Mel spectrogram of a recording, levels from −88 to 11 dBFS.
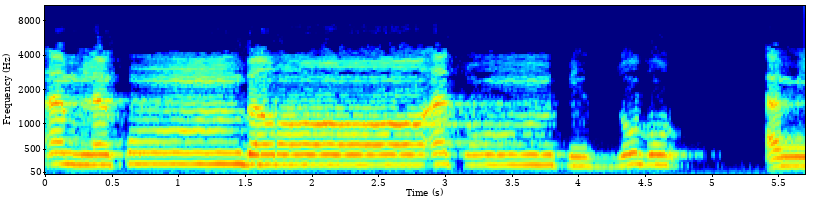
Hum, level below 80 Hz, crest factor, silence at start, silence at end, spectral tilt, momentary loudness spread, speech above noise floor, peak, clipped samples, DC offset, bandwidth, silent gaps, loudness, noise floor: none; -64 dBFS; 14 dB; 0 s; 0 s; -9.5 dB/octave; 7 LU; 45 dB; -4 dBFS; under 0.1%; under 0.1%; 4.9 kHz; none; -17 LUFS; -61 dBFS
